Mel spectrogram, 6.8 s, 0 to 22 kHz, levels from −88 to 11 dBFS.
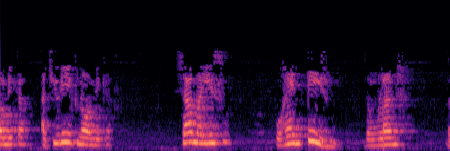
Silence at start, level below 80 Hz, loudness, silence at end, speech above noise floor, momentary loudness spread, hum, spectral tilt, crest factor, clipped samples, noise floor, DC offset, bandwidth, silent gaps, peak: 0 s; -58 dBFS; -17 LUFS; 0 s; 45 dB; 17 LU; none; -7 dB/octave; 16 dB; under 0.1%; -62 dBFS; under 0.1%; 5.6 kHz; none; -2 dBFS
